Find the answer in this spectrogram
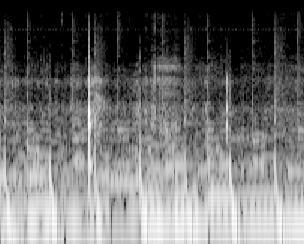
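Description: Background music with a steady beat about twice a second. A sharp click sounds about a second in, with a brief "yeah", and a smaller click near the three-second mark.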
